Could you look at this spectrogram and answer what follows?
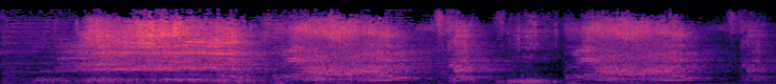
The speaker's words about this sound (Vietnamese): Không không gầm lên một tiếng, biến ảo thành một con cự thú hình thể không nhỏ. Ở trên không trung, cự thú không không gầm lên một tiếng kinh thiên động địa, vô cùng đáng sợ thị uy.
